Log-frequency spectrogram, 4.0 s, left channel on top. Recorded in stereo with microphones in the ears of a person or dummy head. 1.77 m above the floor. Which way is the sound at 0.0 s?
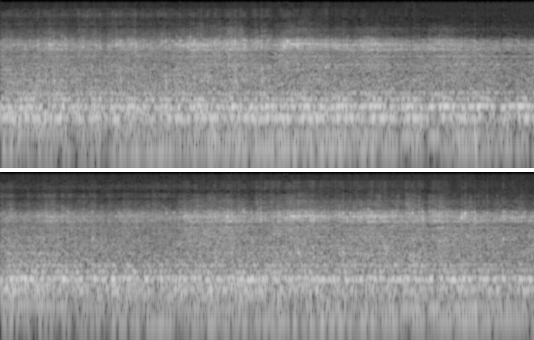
80° right.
